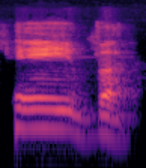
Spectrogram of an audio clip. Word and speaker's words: cheva: Cha, ava, cheva. Just put the cha, ava, just say it together. Cheva.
